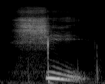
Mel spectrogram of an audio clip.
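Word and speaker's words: し: a unique one so this one does not make a c sound it actually makes a she sound so this is unique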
